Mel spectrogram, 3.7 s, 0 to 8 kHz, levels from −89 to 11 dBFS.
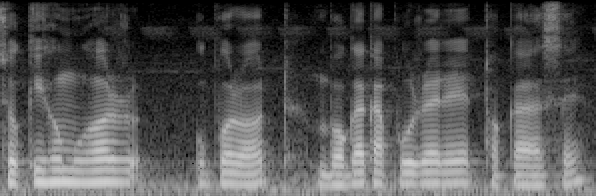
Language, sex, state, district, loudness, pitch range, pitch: Assamese, male, Assam, Kamrup Metropolitan, -15 LUFS, 115-130 Hz, 125 Hz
